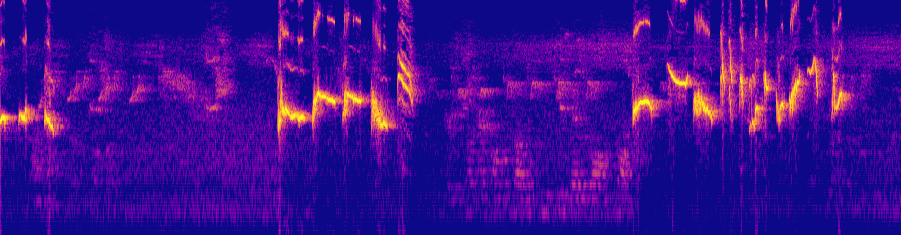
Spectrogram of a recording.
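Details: Orange-headed thrush singing as a training lure for birds that stay silent: loud bursts of clear whistles and sharp chipping notes, separated by a soft, quieter warbling passage.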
